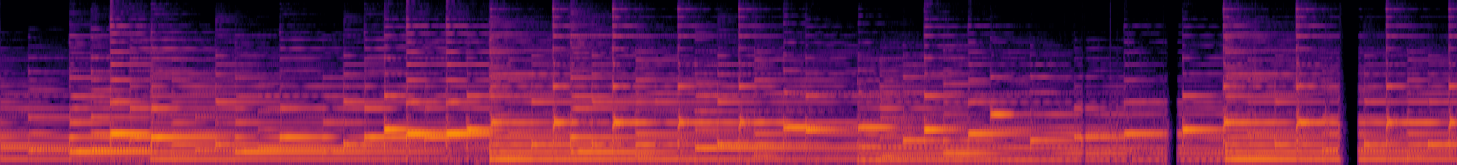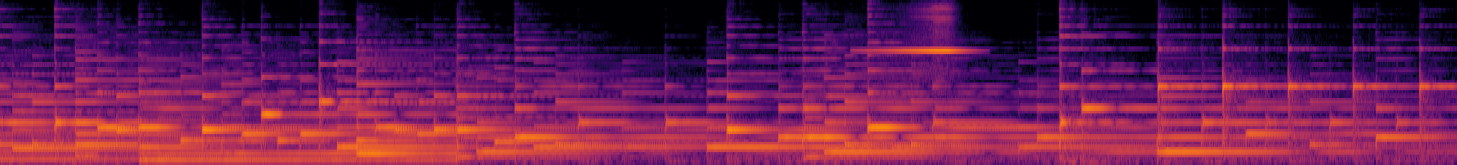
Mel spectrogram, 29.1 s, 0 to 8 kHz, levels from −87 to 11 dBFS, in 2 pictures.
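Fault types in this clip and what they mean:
Repeated stalls (stutter): from 10.50 to 11.78 s and 12.50 to 13.59 s, packets arrived late and the jitter buffer kept running dry, so the receiver stretched the last sound across each gap, the longest 189 ms. The audio drags and stutters, with roughly a fifth concealed.
Jitter buffer speed-up: from 16.63 to 19.79 s the buffer was holding more audio than its target, so the receiver trimmed short pitch-period pieces again and again, removing around 300 ms. The sound runs at 108% speed without a change in pitch, which makes it hurried.
Loudspeaker feedback squeal: from 23.07 to 24.47 s a 3 kHz tone grows over about a second into a squeal about 5 dB above the signal. A microphone is picking up its own loudspeaker, and at that frequency the loop gain exceeds one.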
